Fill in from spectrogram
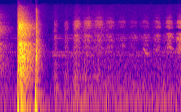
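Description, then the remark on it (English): A clapper snaps twice in quick succession, the first crack louder and fuller, the second short and sharp, then a faint high-pitched hum lingers afterward. “Well, do we need to clap? Yes. The clapper.”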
